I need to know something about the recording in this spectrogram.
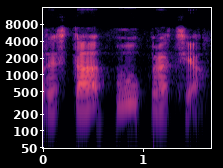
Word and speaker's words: restauracja: So here you don't say restauracja like in English. You have to pronounce each and every vowel. So restauracja.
